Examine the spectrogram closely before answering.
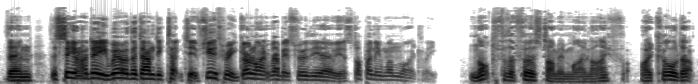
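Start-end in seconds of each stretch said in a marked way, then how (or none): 0.6-5.5 barked command. Acted. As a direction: demand the detectives at once. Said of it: "he barked".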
